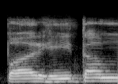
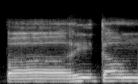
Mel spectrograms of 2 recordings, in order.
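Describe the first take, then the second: No difference in how they are said.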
